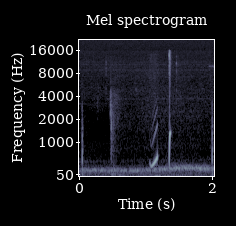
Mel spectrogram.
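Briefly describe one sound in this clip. A short rising blip sounds as an item is picked up in a video game.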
